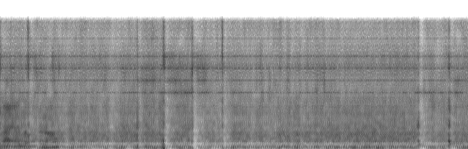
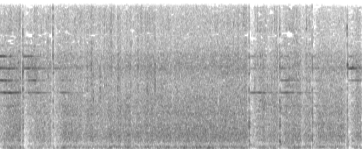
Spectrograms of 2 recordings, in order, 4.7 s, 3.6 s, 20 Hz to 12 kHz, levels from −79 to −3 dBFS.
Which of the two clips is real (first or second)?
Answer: second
